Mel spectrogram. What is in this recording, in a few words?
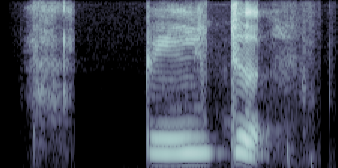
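"bi2 zi5", Mandarin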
